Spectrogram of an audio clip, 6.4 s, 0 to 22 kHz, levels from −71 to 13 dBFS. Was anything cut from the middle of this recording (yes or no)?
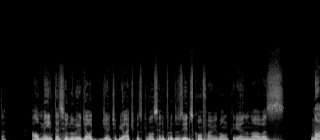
no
